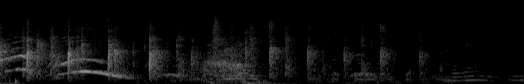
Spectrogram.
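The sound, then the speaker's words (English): Audience clapping for a comedian at the end of his set at a comedy show. The applause is lively and fairly brief, with voices calling out and talking over it before it thins out. “Put your hands together right now for Mark Neuer.”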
